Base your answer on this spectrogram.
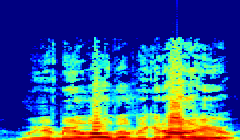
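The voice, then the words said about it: Imitates another person's voice. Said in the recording (Hebrew): “אם ניק קייג' עדיין אצלנו באולפן פה ... מה אתה חושב על זה קייג'?”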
